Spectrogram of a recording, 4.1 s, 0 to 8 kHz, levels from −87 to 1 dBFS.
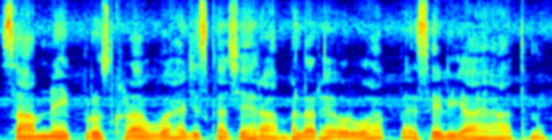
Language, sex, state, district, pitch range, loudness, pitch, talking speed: Hindi, male, Uttar Pradesh, Lalitpur, 115-125 Hz, -18 LUFS, 120 Hz, 245 wpm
